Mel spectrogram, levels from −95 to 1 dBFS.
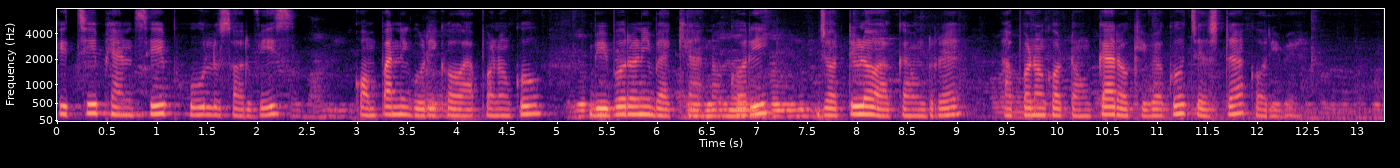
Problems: constant background noise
